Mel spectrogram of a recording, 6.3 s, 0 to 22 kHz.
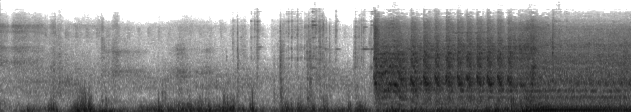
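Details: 2006 third-gen Cummins diesel pickup after installing Airdog II 165GPH lift pump, fuel filter delete and fuel sump, system purged: steady cranking for a few seconds, then it catches promptly and settles into an even, rattly idle; a healthy start.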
